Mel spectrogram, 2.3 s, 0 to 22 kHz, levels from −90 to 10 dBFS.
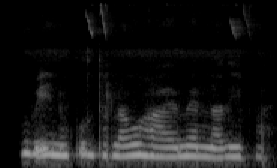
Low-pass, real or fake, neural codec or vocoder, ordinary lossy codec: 19.8 kHz; real; none; none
